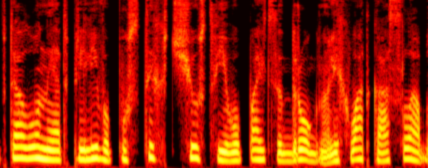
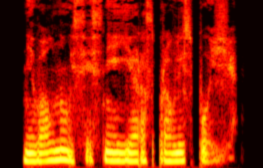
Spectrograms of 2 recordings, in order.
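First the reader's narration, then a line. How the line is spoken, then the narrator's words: Whisper. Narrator (Russian): прошептал Наэль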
